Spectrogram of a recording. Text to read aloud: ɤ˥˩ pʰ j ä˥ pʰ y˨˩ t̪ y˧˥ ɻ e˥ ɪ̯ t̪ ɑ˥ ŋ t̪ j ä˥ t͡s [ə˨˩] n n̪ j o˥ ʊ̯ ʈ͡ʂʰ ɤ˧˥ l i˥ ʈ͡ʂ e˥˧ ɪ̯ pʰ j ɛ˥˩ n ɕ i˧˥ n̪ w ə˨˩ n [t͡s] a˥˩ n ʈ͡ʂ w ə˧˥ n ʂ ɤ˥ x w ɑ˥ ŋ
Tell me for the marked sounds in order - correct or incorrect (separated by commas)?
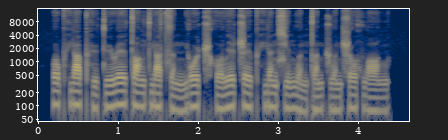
correct, incorrect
